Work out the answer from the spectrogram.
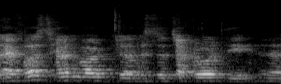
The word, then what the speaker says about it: Chakravarty: first heard about Mr chakroti in Bengali we pronounce it chakraborty I was very intrigued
